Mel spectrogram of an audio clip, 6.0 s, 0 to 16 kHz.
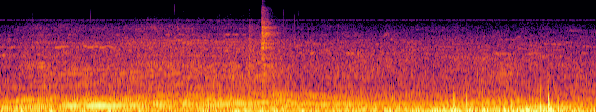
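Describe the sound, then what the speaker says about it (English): An 2003 Yamaha RX-1 snowmobile drag racing a Rumblebee pickup truck at a dragway bracket race, heard as a steady, fairly distant engine roar that holds and swells slightly, with no talk over it. "That's a snowmobile."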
